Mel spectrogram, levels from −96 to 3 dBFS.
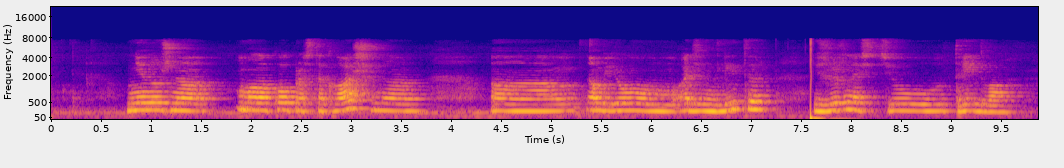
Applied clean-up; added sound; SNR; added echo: none; Crack; 10 dB; reverberation time 0.6 s.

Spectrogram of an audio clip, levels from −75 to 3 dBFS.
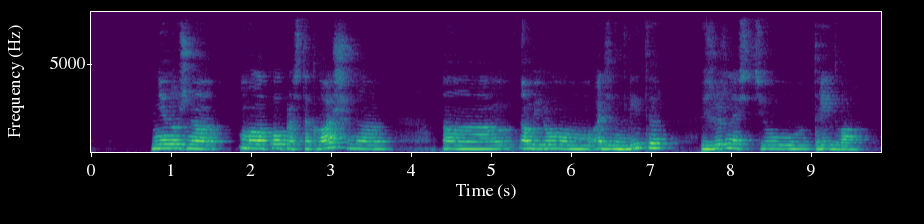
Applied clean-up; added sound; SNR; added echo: neural separator model SepFormer DNS4.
